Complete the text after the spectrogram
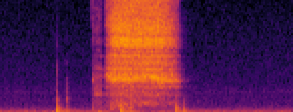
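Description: A man snores loudly in his sleep.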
